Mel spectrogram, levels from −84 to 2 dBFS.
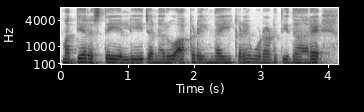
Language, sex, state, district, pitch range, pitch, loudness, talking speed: Kannada, female, Karnataka, Bangalore, 155-165 Hz, 160 Hz, -15 LUFS, 115 wpm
